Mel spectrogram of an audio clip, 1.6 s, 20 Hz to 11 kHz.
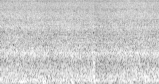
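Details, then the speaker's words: Dometic Brisk II 15,000 BTU rooftop RV air conditioner on a fifth wheel, newly installed to replace a failed Brisk unit, test-run before tightening down in 100-degree weather: smooth, even fan and compressor hum, blowing cold; normal running. "Alright, it's blowing. Sounds good."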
